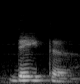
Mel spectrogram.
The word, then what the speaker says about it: data: The next word is data. The most commonly used British pronunciation is data. In American, it may be data or data. In British, normally it is data.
